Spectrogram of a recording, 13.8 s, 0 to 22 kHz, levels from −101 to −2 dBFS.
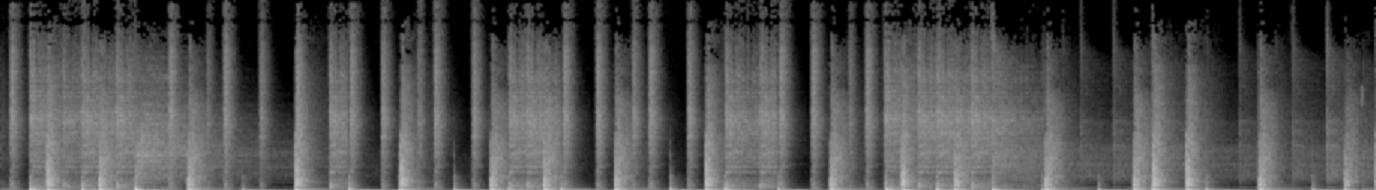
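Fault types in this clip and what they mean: Damaged data in a compressed stream: a short stretch of the encoded music was corrupted, so the decoder could not read those frames properly, lost sync and had to find the next valid frame header before resuming normal output. In this clip it appears once, very close to the end, from about 13.57 to 13.63 s. It is a brief burst of about 50 ms, heard as a sharp chirp or blip that breaks into the music.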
